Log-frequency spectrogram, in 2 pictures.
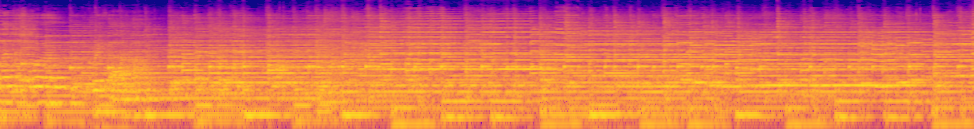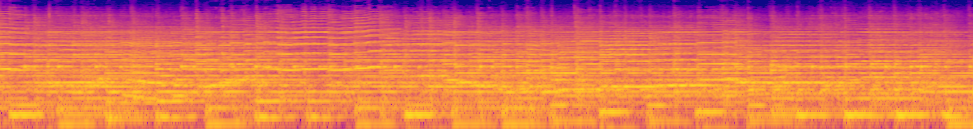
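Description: Live bluegrass band in an instrumental break: a fiddle carries the melody over banjo, mandolin, acoustic guitar and an upright bass thumping out a steady beat.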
